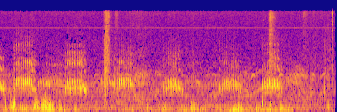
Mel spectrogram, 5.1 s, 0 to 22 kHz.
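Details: Cranes in 2012 call repeatedly: harsh, bugling notes with rolling, rattled edges, about one every half second to one second in a steady series, with some clicks and low background noise.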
